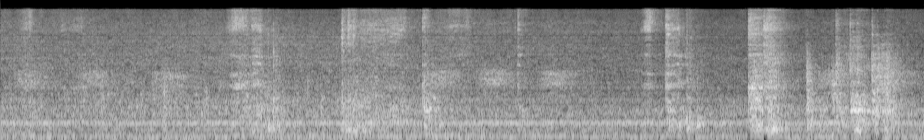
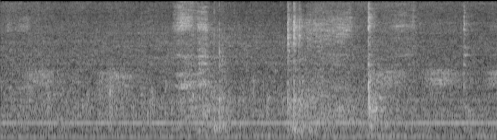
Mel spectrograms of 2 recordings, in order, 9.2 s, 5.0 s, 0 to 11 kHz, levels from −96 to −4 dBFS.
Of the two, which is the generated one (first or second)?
first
